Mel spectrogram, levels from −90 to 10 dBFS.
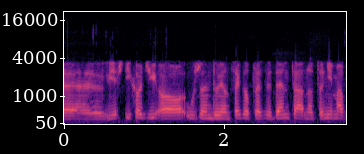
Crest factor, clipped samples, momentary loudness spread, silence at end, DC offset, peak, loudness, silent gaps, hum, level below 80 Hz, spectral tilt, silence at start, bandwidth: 16 dB; under 0.1%; 4 LU; 0 s; under 0.1%; -16 dBFS; -32 LUFS; none; none; -80 dBFS; -4 dB/octave; 0 s; 13.5 kHz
